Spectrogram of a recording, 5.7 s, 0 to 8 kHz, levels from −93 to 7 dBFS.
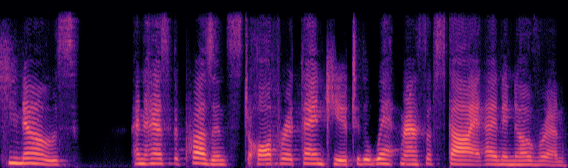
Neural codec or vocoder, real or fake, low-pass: codec, 16 kHz, 0.5 kbps, X-Codec, HuBERT features, trained on general audio; fake; 7.2 kHz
